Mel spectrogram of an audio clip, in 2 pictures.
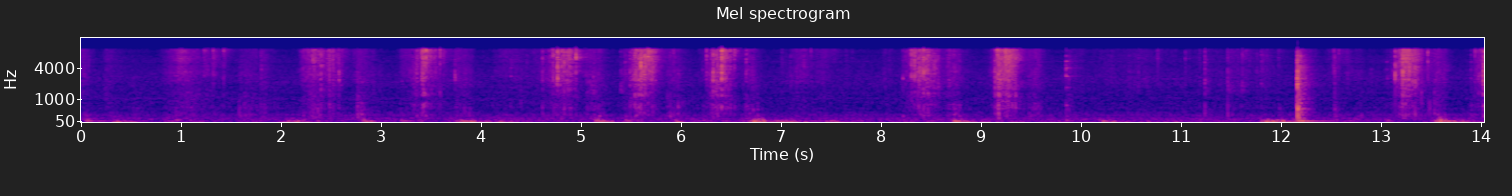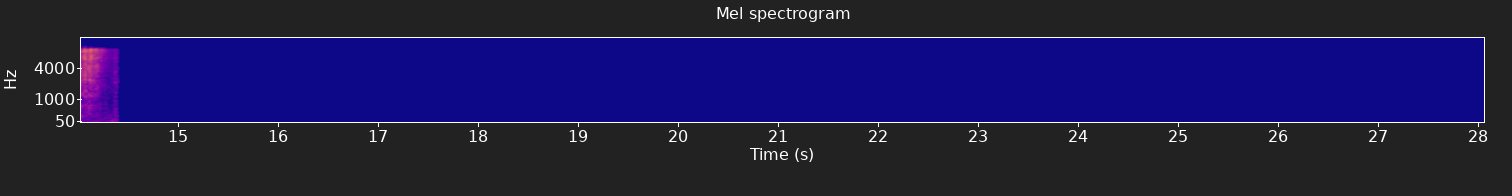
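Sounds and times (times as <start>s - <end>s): scraping and clattering handling: 0.0s - 14.4s.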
